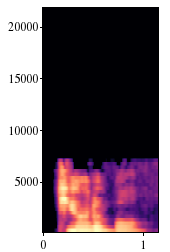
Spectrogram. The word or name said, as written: tuneable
